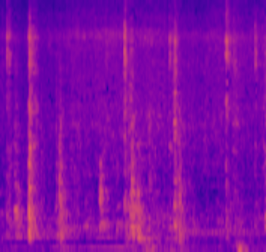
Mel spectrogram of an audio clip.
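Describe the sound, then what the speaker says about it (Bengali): Vegetables fry and sizzle in a pan while a utensil stirs them, giving repeated sharp scraping clicks over a constant hiss. "এই যে এখানে সবজিটা ভাজছি"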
